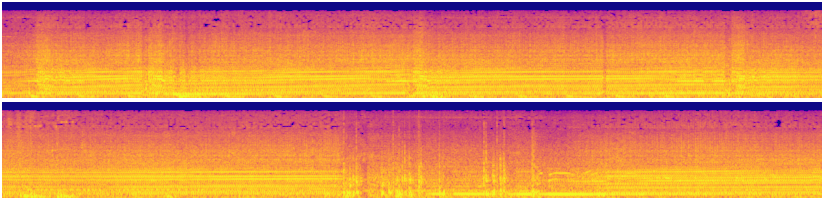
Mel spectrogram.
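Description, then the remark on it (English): A video game car engine revs hard and steady at high speed as the car drives past a police car, its pitch climbing and dropping with each gear shift, loud and continuous throughout with no talking. “I just went by a cop car. I don't even know how fast.”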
